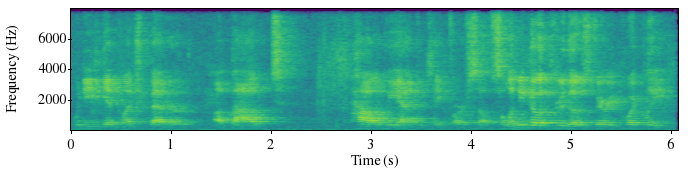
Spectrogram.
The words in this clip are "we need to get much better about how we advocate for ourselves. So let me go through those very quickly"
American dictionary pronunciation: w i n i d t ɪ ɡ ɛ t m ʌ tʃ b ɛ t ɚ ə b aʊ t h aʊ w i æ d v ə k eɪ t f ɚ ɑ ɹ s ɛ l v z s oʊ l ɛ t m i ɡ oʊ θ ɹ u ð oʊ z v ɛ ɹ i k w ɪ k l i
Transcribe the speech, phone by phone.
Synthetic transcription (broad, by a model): w i n i d t ɪ ɡ ɛ t m ʌ tʃ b ɛ t ɚ ə b aʊ t h aʊ w i æ d v ə k eɪ t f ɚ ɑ ɹ s ɛ l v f s oʊ l ɛ t m i ɡ oʊ θ ɹ u ð oʊ z v ɛ ɹ i k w ɪ k l i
